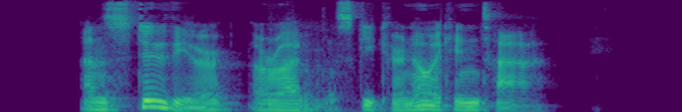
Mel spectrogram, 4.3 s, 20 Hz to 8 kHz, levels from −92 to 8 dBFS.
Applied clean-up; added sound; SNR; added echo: neural mask model DeepFilterNet 3.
